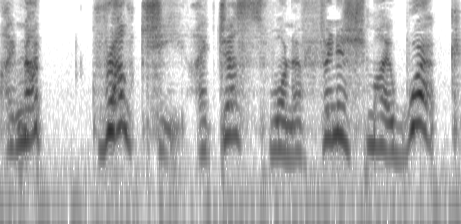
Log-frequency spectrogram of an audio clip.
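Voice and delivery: very loud, booming, bad horror character voice. Quoting a line from The Shining: bad Shining character impression. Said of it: "this is not a good impression".

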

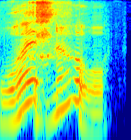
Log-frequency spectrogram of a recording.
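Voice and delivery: shocked reaction in movie-actor style. Trying out a Mark Wahlberg impression: Mark Wahlberg impression. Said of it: "my Mark Wahlberg impression".

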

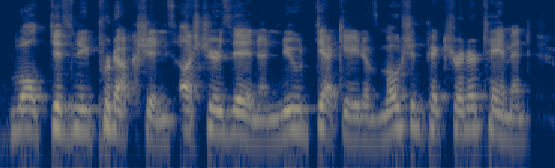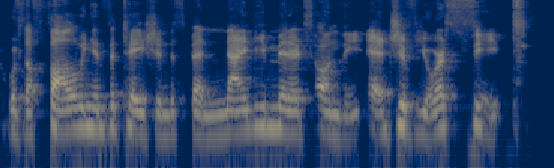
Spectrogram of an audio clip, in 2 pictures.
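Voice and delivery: stock trailer voiceover voice. Quoting an old Walt Disney movie trailer: gravelly movie trailer voice. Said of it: "a gravelly movie trailer voice".

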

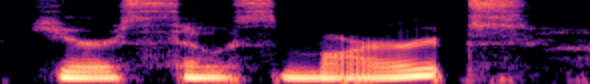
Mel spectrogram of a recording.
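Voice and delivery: soft, hushed stage half-whisper. Retelling what someone half-whispered into her ear: imitating a half-whisper.

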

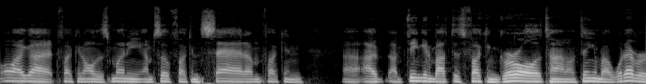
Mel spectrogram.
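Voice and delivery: plain

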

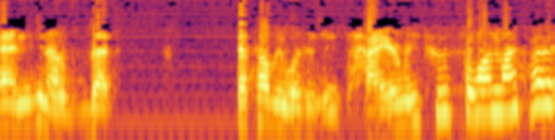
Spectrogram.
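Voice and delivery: voice cracking. Speaking about a woman who gave opinions on the show, voice cracking. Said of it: "You hear my voice cracking there?".

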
